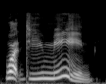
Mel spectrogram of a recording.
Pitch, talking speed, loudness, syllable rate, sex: 260 Hz, 225 wpm, -19 LUFS, 4.6 syllables/s, female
